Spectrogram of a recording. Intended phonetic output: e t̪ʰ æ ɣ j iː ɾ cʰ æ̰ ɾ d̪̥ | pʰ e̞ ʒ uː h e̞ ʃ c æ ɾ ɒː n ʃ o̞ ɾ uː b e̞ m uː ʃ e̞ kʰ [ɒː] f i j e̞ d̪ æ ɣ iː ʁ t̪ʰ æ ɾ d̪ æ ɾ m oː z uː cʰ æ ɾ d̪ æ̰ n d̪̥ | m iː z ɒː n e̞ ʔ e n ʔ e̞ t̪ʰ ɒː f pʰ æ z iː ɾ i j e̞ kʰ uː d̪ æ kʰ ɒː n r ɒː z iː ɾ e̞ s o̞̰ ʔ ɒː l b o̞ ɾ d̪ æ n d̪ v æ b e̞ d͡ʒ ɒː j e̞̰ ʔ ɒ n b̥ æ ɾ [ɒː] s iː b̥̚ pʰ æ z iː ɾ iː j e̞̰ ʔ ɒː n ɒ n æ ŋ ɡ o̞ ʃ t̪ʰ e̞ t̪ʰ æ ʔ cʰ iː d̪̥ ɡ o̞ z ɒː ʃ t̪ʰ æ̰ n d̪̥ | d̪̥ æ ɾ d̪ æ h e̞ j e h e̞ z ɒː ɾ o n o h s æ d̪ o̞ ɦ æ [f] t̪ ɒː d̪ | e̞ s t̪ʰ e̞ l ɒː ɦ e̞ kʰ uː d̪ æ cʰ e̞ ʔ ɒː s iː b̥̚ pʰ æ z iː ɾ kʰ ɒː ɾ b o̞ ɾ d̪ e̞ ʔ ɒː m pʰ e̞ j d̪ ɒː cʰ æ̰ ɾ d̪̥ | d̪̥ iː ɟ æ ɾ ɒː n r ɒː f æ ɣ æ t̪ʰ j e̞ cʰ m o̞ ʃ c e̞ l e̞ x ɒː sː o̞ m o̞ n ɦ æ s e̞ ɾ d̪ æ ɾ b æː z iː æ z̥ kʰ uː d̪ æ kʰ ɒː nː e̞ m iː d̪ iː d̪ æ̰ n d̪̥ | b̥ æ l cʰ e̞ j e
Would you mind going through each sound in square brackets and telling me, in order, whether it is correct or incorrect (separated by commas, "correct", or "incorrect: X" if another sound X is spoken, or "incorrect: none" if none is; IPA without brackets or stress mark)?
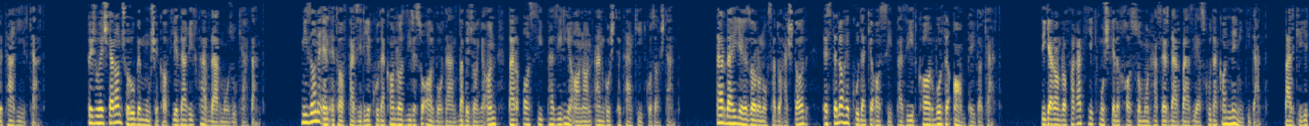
correct, correct, incorrect: ʃ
